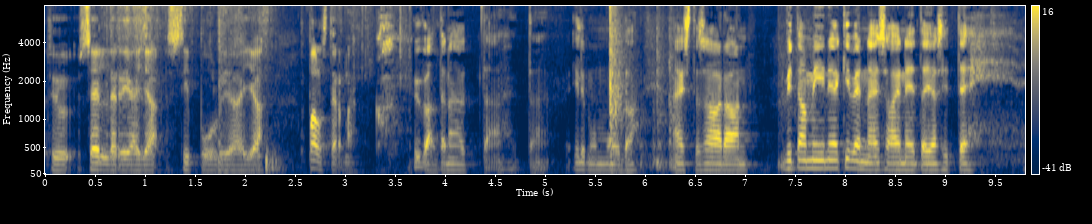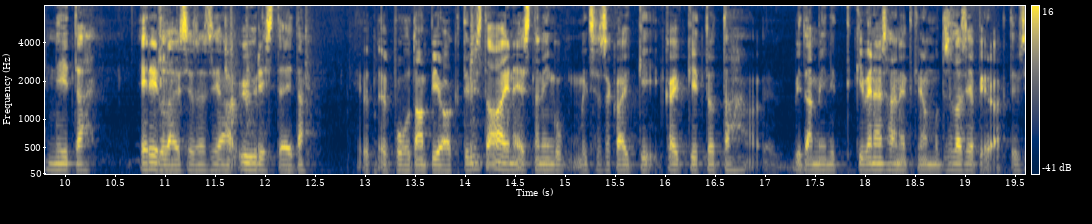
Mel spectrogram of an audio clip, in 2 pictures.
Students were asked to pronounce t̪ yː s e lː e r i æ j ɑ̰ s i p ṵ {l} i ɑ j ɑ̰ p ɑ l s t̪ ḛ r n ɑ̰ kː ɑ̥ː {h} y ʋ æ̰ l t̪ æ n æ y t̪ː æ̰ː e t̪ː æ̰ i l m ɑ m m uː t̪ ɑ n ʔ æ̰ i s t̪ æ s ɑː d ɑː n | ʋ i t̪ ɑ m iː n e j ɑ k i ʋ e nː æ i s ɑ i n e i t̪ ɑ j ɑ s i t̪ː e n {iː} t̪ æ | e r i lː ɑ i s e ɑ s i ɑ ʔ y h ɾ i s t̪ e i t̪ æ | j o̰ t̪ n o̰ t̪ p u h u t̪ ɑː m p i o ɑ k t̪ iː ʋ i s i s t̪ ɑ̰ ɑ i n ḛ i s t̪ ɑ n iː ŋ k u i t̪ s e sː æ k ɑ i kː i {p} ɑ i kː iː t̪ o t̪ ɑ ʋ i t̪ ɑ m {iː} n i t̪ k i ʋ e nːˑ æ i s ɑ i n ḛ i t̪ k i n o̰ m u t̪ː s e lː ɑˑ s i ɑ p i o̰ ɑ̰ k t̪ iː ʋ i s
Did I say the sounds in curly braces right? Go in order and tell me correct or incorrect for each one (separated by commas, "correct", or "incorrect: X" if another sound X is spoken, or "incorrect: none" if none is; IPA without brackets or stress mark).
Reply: correct, correct, correct, incorrect: k, correct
